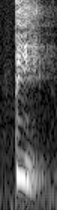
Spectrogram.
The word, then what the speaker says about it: 地: 接下来这个读音地，地，你喜欢我们生活的地球吗？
